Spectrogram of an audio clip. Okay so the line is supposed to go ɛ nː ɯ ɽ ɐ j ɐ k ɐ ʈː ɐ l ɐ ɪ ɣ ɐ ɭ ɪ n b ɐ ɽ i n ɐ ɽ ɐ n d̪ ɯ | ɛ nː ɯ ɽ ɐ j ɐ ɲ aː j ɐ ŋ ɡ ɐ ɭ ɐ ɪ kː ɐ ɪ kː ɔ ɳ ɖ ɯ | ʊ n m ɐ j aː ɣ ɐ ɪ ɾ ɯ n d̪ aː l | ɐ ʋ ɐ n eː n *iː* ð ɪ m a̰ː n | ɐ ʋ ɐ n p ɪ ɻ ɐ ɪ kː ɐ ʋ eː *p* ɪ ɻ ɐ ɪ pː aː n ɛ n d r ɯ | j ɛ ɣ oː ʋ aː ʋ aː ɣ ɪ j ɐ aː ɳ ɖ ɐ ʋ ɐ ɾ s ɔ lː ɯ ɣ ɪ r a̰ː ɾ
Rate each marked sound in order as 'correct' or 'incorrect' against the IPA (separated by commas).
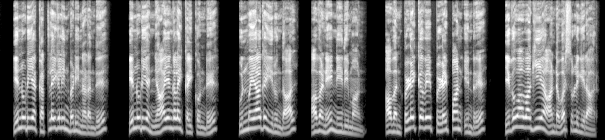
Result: correct, correct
